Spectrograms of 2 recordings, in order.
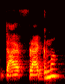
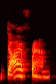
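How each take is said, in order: First: The G is pronounced. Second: The G is silent. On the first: The speaker calls it wrong. "Those are wrong" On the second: The speaker calls it right. "G before M"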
